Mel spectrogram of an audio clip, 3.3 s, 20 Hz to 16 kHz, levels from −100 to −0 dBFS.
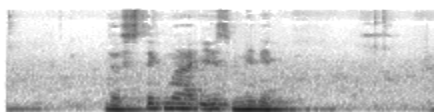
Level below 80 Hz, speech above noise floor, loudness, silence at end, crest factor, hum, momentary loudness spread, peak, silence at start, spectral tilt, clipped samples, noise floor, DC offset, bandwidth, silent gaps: -62 dBFS; 33 dB; -25 LUFS; 0.75 s; 14 dB; none; 11 LU; -12 dBFS; 0.05 s; -7 dB/octave; under 0.1%; -57 dBFS; under 0.1%; 11.5 kHz; none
